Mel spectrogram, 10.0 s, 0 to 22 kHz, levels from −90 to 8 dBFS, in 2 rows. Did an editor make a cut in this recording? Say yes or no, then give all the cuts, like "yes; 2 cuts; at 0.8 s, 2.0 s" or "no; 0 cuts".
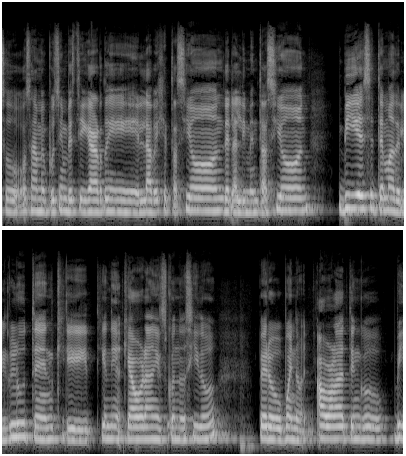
yes; 2 cuts; at 6.5 s, 7.1 s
